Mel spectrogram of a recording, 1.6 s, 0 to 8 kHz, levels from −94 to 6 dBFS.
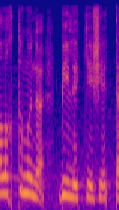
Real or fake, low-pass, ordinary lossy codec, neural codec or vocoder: real; 7.2 kHz; none; none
